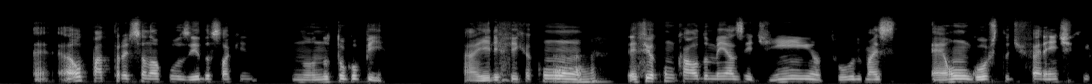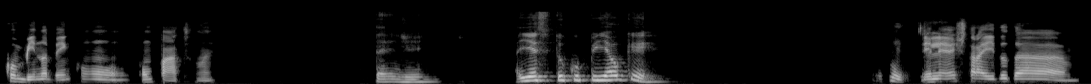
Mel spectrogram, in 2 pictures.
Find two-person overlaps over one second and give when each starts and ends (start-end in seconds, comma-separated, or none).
none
